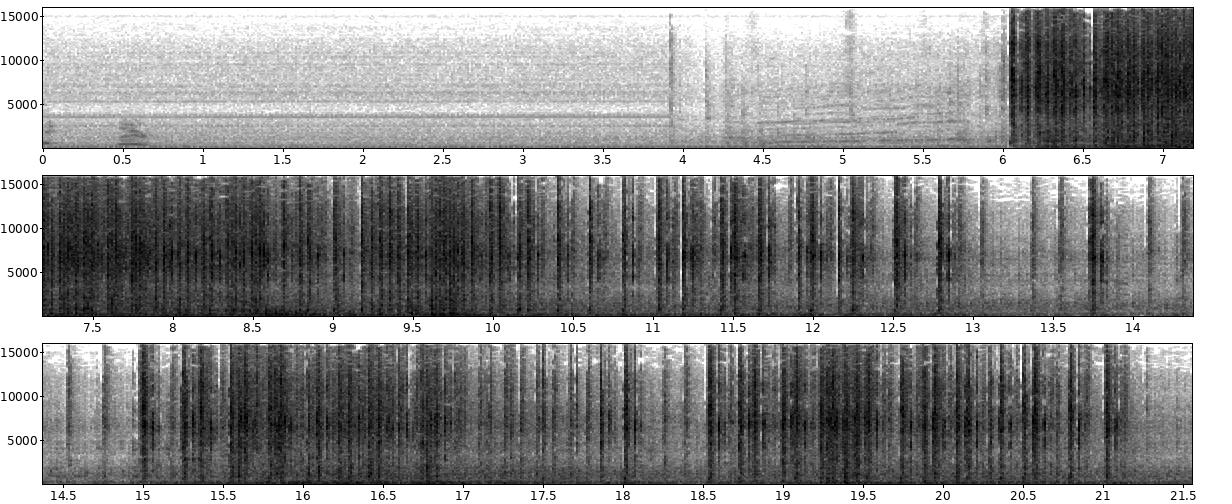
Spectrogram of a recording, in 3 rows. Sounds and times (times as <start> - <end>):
Engine: 0.0 - 21.5
Vehicle: 3.1 - 21.5.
